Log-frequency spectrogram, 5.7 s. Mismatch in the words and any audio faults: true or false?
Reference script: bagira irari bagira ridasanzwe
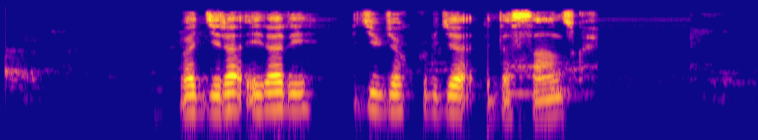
true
